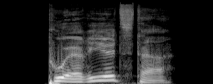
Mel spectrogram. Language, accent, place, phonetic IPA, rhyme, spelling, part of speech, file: German, Germany, Berlin, [pu̯eˈʁiːlstɐ], -iːlstɐ, puerilster, adjective, De-puerilster.ogg
- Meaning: inflection of pueril: 1. strong/mixed nominative masculine singular superlative degree 2. strong genitive/dative feminine singular superlative degree 3. strong genitive plural superlative degree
